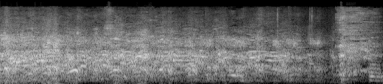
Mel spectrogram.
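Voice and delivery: high, breathless giggle at his own story; breathy laugh. Real, not acted. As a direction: giggle through it for real. Laughs at sex shop story.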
